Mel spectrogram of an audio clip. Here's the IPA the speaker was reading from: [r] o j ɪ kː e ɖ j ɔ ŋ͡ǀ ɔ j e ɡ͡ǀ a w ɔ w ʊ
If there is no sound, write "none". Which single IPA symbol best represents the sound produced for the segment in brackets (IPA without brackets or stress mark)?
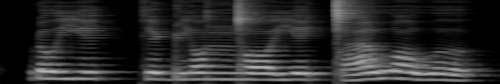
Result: ɽ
